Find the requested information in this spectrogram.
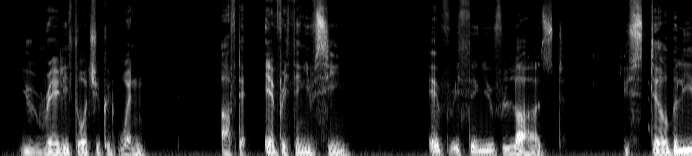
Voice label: Character Dark Villian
